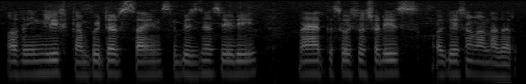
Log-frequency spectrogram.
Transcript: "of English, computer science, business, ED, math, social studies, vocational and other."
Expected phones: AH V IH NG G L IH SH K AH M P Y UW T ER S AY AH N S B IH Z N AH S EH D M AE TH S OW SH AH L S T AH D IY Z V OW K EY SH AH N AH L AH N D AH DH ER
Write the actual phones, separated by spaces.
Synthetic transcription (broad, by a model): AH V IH NG G L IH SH K AH M P Y UW T ER S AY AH N S B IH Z N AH S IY D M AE T S OW SH AH L S T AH D IY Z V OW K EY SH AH N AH N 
